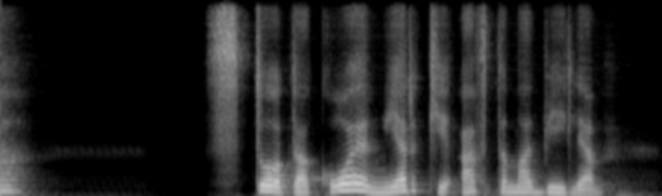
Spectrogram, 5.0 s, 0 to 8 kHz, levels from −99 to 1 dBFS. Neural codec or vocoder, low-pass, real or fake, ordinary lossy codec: codec, 16 kHz, about 1 kbps, DyCAST, with the encoder's durations; none; fake; none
